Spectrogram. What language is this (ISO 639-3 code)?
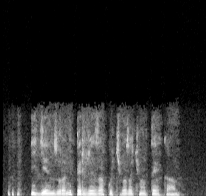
kin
